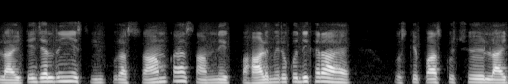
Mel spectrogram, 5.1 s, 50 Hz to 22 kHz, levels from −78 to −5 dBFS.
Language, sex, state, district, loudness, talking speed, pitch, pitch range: Hindi, male, Madhya Pradesh, Katni, -19 LUFS, 250 wpm, 150 Hz, 135-170 Hz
